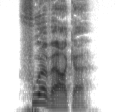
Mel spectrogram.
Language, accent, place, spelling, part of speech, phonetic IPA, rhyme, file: German, Germany, Berlin, Fuhrwerke, noun, [ˈfuːɐ̯ˌvɛʁkə], -uːɐ̯vɛʁkə, De-Fuhrwerke.ogg
- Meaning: nominative/accusative/genitive plural of Fuhrwerk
